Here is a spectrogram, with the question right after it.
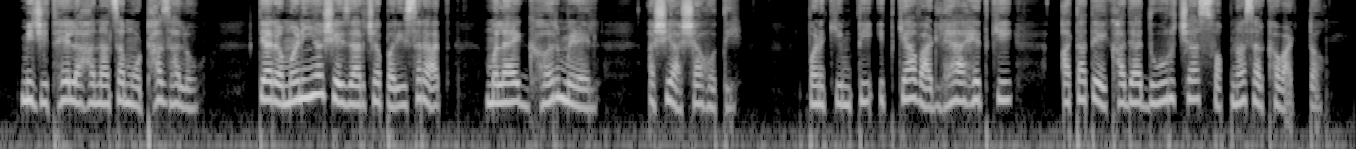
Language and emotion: Marathi, sad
